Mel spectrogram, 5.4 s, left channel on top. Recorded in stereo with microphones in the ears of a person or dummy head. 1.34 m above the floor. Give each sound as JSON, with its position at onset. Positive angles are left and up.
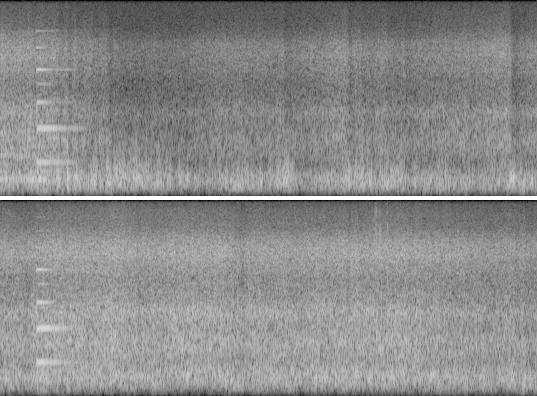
{"t": 0.4, "sound": "a piano", "side_deg": -20}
